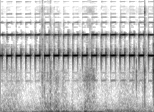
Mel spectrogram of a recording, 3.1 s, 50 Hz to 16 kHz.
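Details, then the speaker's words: Indesit Moon washing machine refitted with a universal SXY3388 controller board, cold-only fill, door left open: a rapid run of about fourteen evenly spaced high shrill beeps as the controller flags a door switch error. "there's a door switch error."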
